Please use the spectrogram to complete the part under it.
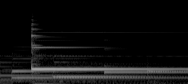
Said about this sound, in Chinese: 昏昏欲睡的丽丽被门铃惊醒，猫眼看到。似曾相识的面孔，打开了房门。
